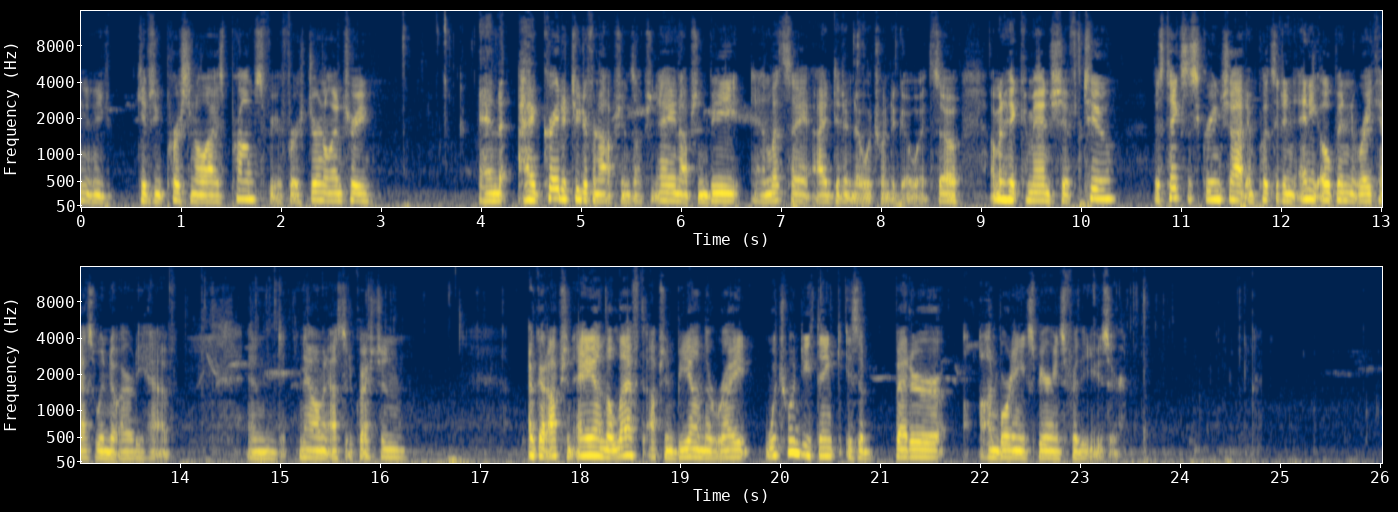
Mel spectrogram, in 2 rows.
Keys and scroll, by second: 9.9 shift+super+2, 24.7 super+v.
